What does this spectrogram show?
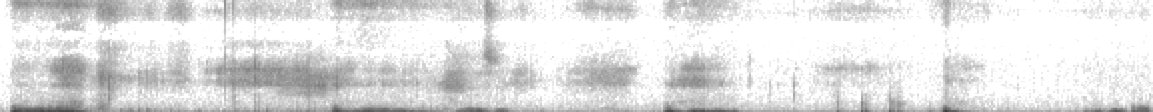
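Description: A sleeping Chihuahua snores in low, rumbling breaths that come every few seconds.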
